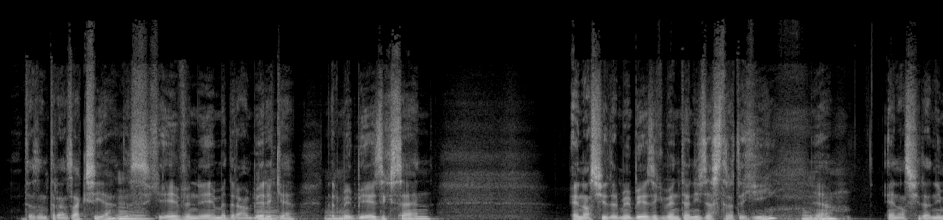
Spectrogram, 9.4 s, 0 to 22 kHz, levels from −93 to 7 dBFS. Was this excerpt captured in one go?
yes; 0 cuts

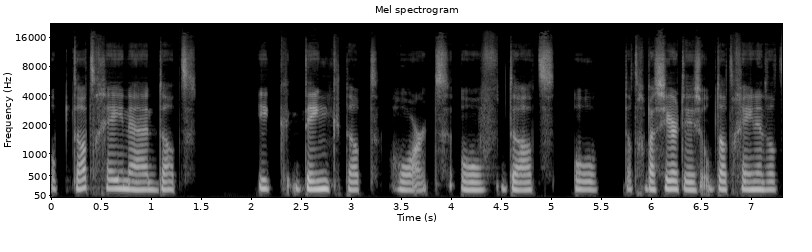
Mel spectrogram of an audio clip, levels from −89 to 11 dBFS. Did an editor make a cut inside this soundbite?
yes; 1 cut; at 5.7 s

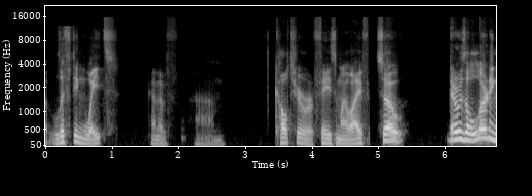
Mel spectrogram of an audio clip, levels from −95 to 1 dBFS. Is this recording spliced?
yes; 1 cut; at 4.8 s

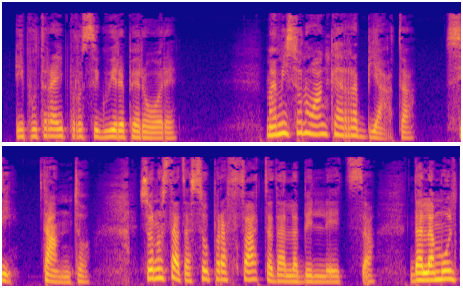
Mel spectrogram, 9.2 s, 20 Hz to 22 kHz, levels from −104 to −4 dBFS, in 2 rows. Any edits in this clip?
yes; 1 cut; at 5.9 s

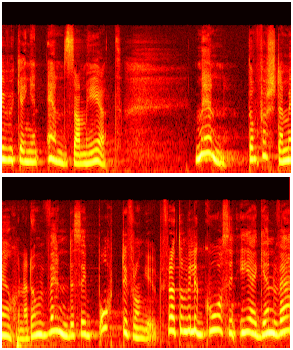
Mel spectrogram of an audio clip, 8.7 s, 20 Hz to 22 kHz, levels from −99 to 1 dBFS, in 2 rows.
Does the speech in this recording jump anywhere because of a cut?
no; 0 cuts

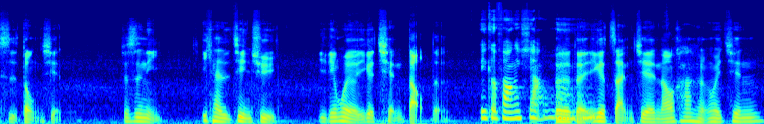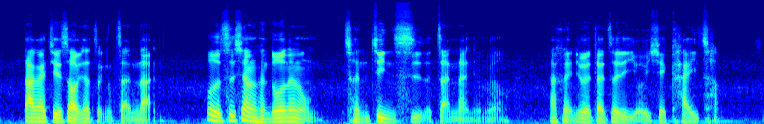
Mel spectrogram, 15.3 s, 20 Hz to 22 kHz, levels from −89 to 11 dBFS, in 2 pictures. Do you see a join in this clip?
yes; 1 cut; at 5.6 s

